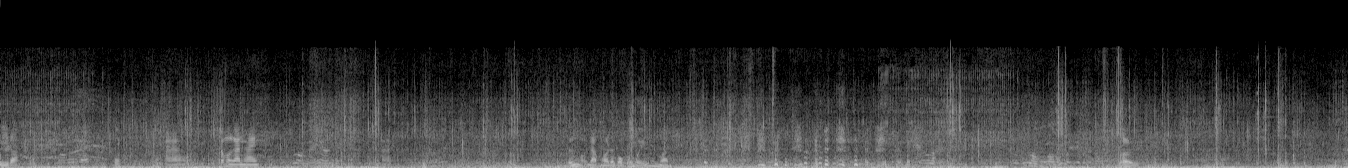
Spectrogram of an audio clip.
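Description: Bicycle tyres roll and rattle over a bumpy dirt path.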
